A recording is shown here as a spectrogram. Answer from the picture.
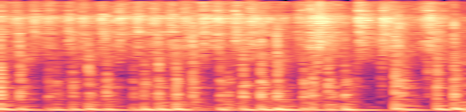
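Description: Traditional Rwandan ingoma drum beaten with two wooden sticks in a fast, even rhythm of about seven strokes a second, each stroke with a deep boom.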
